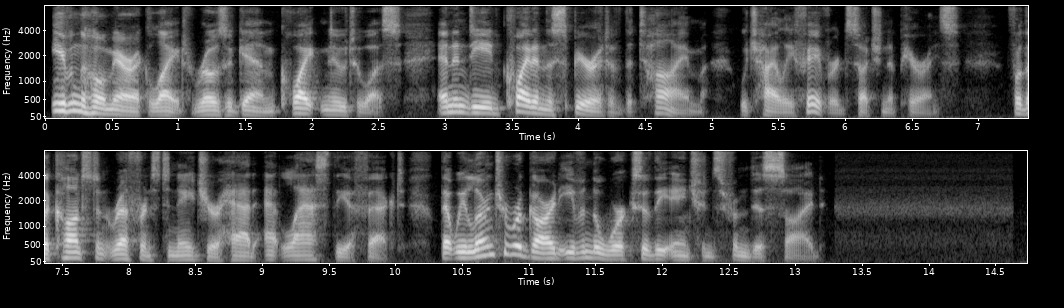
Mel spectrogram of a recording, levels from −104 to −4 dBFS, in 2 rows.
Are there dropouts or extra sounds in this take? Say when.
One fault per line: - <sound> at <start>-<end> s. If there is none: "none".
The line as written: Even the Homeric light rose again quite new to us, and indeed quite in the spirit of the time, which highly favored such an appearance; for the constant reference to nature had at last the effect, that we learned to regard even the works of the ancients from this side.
none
